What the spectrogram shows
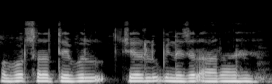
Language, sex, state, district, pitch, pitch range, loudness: Hindi, male, Arunachal Pradesh, Papum Pare, 150 Hz, 145-155 Hz, -13 LUFS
